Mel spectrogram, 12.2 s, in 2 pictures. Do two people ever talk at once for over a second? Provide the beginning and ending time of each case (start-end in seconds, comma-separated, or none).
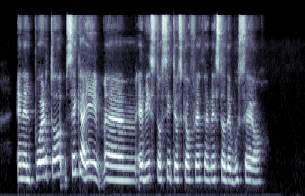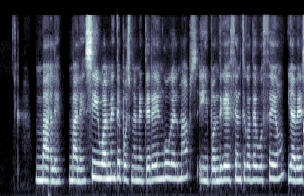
none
